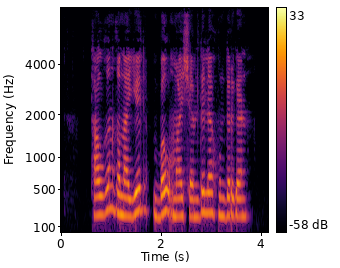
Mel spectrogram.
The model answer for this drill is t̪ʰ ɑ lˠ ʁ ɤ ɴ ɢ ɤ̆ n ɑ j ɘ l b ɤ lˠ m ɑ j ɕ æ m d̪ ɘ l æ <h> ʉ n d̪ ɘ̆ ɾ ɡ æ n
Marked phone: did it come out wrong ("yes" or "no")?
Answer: no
